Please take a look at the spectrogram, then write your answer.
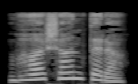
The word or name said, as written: ಭಾಷಾಂತರ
